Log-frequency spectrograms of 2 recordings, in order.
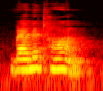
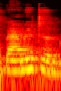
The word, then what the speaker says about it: Benetton: Benetton. What? You guys have been pronouncing this brand as Benetton, right? But you were wrong. This brand has to be pronounced as Benetton. Benetton.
